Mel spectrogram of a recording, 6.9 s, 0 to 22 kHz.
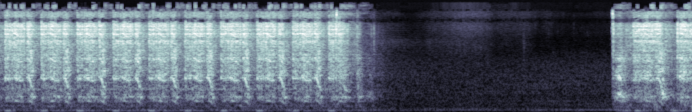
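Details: CF Moto Moose Tracker 500 ATV that sat about 3 years, choke held, battery pack on: two bursts of even cranking about three turns a second with a pause, no firing; carburetor later found gummed and plugged.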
